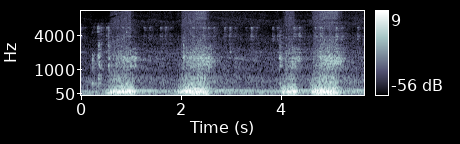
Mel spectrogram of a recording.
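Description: Western Star 49X truck engine in American Truck Simulator, heard from inside the cab with the windows down: two pairs of loud, low revving surges rise and fade with short idling gaps between them, with no talk over it.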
